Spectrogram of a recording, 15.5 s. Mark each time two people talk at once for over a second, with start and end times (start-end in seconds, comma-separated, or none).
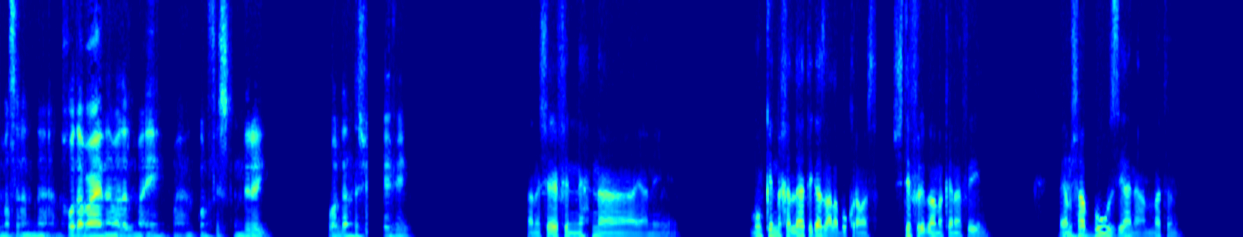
none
